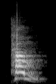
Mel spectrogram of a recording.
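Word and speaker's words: thumb: यू से बन गया अ, और ये बी साइलेंट, तो नम, ये हो गया नम। ऐसे ही थम में भी ये भी एक सिलेबल है क्योंकि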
